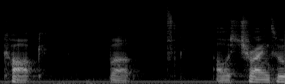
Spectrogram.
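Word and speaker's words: Kok: Yes, I know that there's a player on their team whose name is spelled K-O-K and it's definitely pronounced cock, but I was trying to avoid it, but I couldn't.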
